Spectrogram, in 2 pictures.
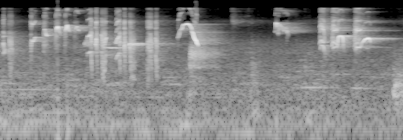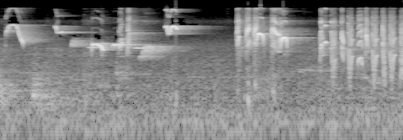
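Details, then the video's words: Loud, varied song of a common iora (konin), offered as trapping and training material with cricket sounds mixed in: sweeping whistles and sharp high notes in separate phrases with short pauses between them. "PANCINGAN GACOR BURUNG KONIN ISIAN JANGKRIK , AMPUH BUAT PIKAT & MASTERAN"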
